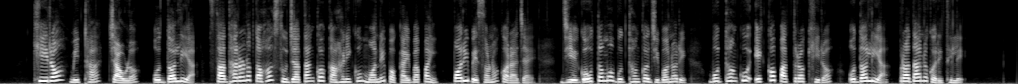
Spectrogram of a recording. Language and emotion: Odia, neutral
